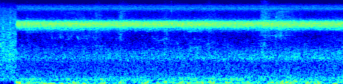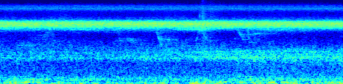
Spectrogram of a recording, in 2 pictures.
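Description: Steady chorus of crickets: a continuous high-pitched trilling that doesn't let up.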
